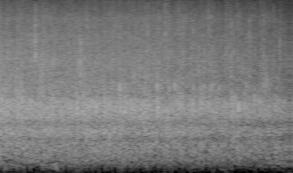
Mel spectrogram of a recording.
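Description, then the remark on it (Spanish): An audience applauds the Lord steadily, a dense, continuous patter of many hands clapping at an even loudness for several seconds, easing off slightly toward the end, with no voices audible. “Un aplauso al Señor para la integridad.”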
